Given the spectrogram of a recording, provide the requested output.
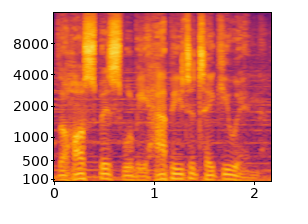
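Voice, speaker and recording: A man's voice: sits low, brisk, music in the background, lightly acted. An actor, a man, playing an earnest, courteous leader in a fantasy video game, with formal speech. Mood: grateful, formal. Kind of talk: video game cutscene acting.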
